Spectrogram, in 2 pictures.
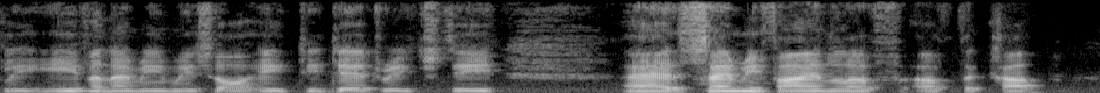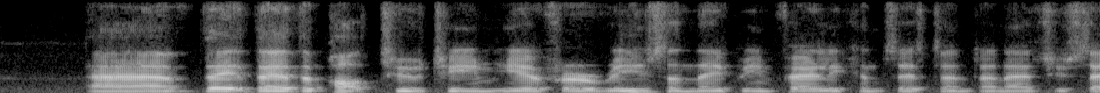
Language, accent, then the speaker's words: English; Canada; as a Canadian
